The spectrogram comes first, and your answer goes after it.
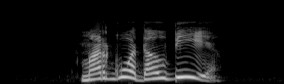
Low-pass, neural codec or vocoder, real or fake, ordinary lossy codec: none; none; real; none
